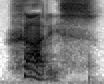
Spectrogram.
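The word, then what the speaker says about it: χάρις: The chi, or he, in front of a back vowel, or u, is going to be like charis. Charis. But in front of a front vowel, here. Here. It's a kind of a h sound versus a h sound.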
